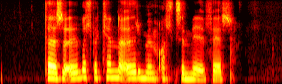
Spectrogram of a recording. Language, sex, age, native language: Icelandic, female, 30-39, Icelandic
